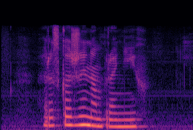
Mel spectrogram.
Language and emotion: Russian, sad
